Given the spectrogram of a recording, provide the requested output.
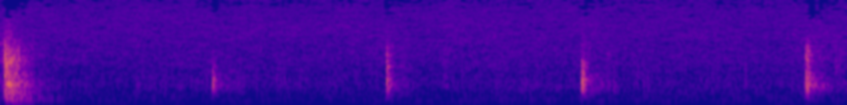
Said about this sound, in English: You close that door and come back here. Close it, I said.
